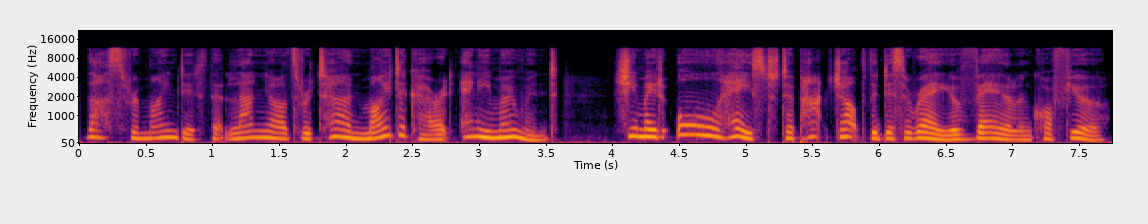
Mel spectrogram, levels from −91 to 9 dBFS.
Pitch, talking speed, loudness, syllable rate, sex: 210 Hz, 180 wpm, -17 LUFS, 4.9 syllables/s, female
